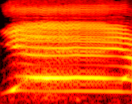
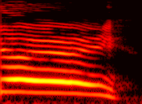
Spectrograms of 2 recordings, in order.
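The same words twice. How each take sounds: First: It is said with sincere, joyful excitement. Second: It is said sarcastically, without real joy.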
